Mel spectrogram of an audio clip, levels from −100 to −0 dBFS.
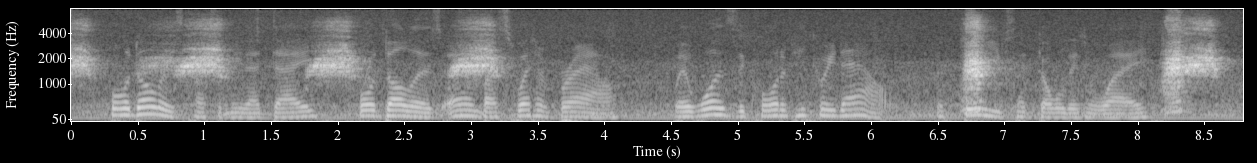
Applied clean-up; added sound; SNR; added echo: none; Fowl; -2 dB; none.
